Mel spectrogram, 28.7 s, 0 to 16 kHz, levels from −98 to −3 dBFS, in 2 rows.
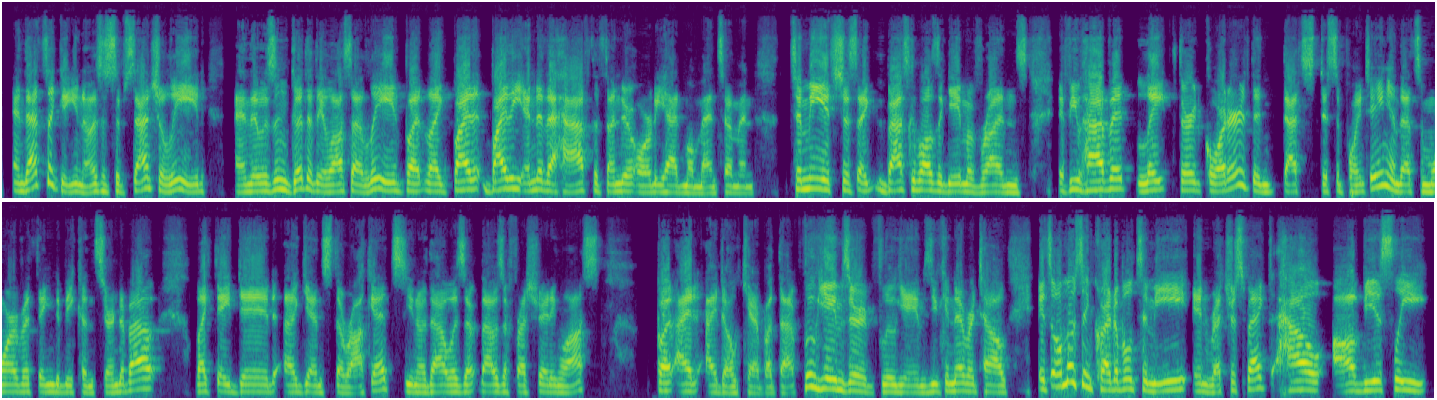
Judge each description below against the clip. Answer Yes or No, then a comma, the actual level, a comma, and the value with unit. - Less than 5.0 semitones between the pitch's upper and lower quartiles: Yes, average, 4.0 semitones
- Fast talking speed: Yes, fast, 225 wpm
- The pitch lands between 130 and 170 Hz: Yes, medium, 140 Hz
